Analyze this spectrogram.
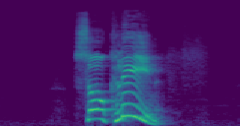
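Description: A young man exclaims with excitement into a close microphone.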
